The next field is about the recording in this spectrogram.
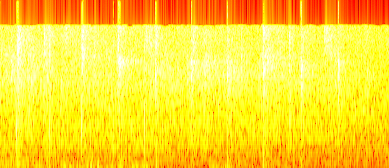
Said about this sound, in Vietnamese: Chúng ta hãy chúc mừng nhau một tràng vỗ tay thật lớn.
